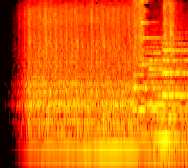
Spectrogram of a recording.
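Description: Intro sound effect: a rapid, buzzing mechanical rattle over a low steady hum, turning near the end into a bright sustained chord.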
